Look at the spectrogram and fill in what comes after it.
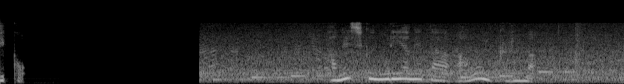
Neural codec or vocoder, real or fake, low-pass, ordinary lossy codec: none; real; 7.2 kHz; none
